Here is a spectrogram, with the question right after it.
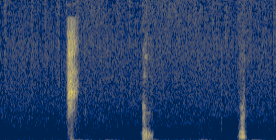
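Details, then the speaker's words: An adult apologizes for coughing during a lesson: three short, quiet cough bursts about half a second apart in a silent room. "So sorry, I'm coughing. I don't know. Several times you will hear about my cough."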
